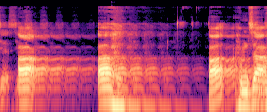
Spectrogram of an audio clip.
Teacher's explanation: حلق کے سینے کی طرف والے حصے سے ادا ہوتا ہے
